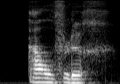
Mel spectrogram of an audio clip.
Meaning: 1. quick as an eel 2. elusive, hard to catch
- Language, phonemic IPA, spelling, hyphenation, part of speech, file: Dutch, /aːlˈvlʏx/, aalvlug, aal‧vlug, adjective, Nl-aalvlug.ogg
